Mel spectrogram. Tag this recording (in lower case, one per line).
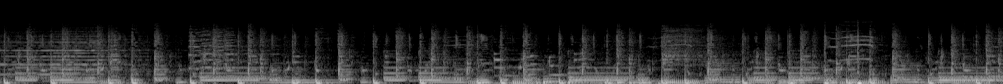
music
